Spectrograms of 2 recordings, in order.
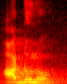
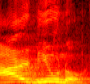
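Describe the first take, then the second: First: The middle syllable is a plain 'doo' sound. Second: The middle syllable has a 'dwee' glide sound. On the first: The speaker calls it wrong. "আমি একটা pronunciation করলাম এরকম" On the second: The speaker calls it right. "প্রোনাউন্সিয়েশনটা একটা ইয়া করেন"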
